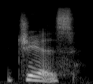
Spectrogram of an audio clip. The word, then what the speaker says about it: jizz: and that is JIZZ, J-I-Z-Z, and it comes from a military acronym. Actually, the acronym itself is G-I-S-S, but it's been converted for pronounceability to J-I-Z-Z, JIZZ.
